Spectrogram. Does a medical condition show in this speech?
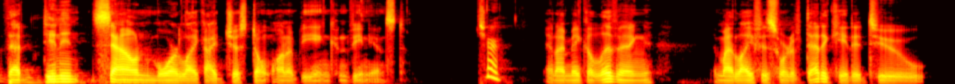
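No.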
